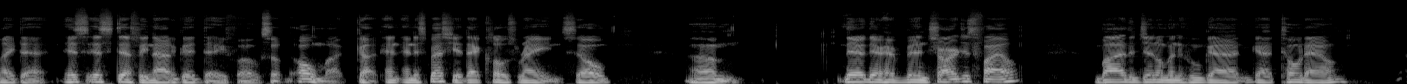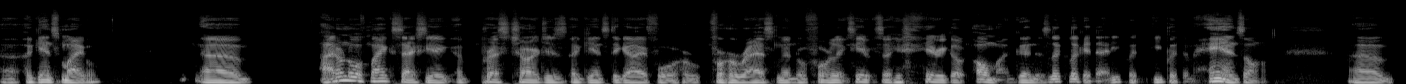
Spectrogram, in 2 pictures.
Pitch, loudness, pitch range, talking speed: 95 Hz, -27 LUFS, 90-110 Hz, 175 wpm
